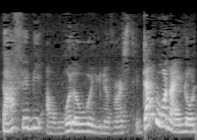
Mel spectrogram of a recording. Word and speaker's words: Obafemi Awolowo: Nova Scotia, Canada, in Canada, and then in Obafemi Awolowo University. Oh, that one, I pronounced it correctly. Obafemi Awolowo University.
